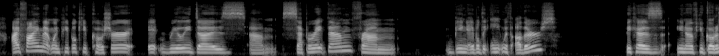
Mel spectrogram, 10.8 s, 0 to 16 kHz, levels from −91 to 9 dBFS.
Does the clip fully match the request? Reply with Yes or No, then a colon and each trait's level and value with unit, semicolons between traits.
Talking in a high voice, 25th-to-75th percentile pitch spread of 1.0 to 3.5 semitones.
Yes: high, 195 Hz; average, 2.7 semitones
